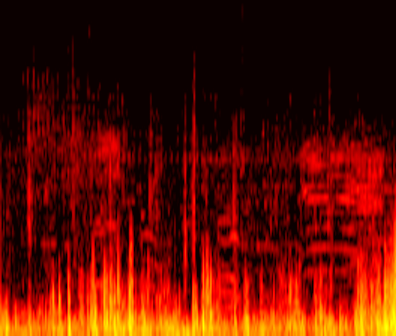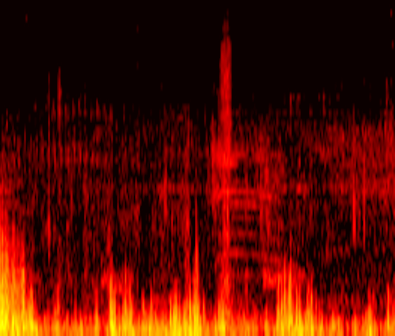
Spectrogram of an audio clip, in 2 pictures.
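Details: Free-pastured cashmere goats herded with sheep by motorbike across wild grassland in North Eastern Mongolia; several wavering bleats rise above a steady low rumble of engine and trampling hooves, with a louder, longer bleat midway and fainter ones near the end.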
